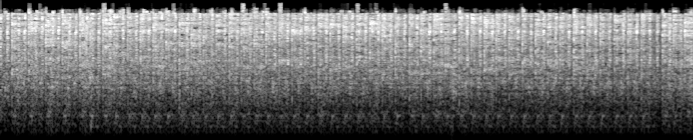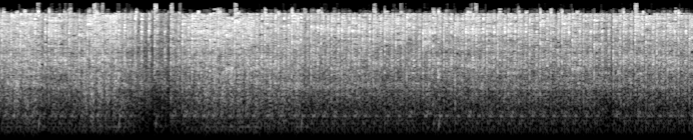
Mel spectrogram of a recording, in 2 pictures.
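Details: Small Whippet flathead model engine on a test stand, water pump running: fast, even chatter with steady pump hum underneath, no misses or knocks; running healthy.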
